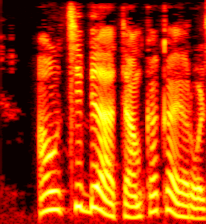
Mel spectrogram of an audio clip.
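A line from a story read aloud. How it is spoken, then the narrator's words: Plain. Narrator (Russian): спросил он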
